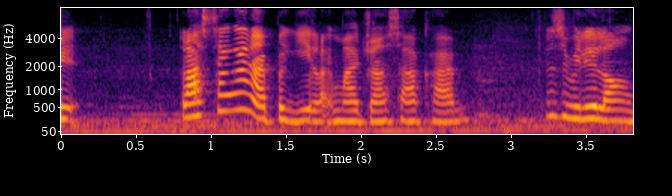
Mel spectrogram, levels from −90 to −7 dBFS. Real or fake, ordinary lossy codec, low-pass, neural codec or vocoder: real; none; none; none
